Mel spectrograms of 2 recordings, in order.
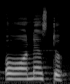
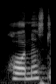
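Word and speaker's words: honest: इसको बोलोगे कैसे, ऑनेस्ट। हॉनेस्ट तो नहीं बोलते ना, एच साइलेंट होता है, ऑनेस्ट, ओ की साउंड आती है ना, ओ की, तो यहाँ पर क्या आएगा, एन आएगा।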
